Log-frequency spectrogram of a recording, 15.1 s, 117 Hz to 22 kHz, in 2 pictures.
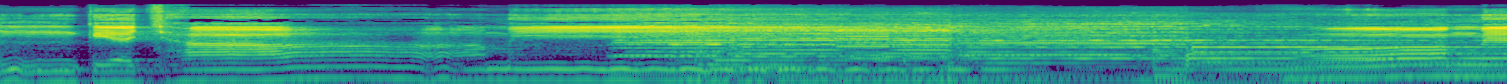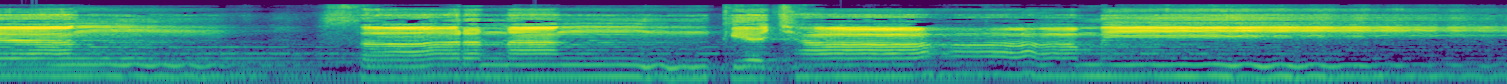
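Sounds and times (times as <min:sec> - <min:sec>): person singing slow melody: 0:00.0 - 0:15.0
steady low bass note: 0:03.1 - 0:14.4.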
